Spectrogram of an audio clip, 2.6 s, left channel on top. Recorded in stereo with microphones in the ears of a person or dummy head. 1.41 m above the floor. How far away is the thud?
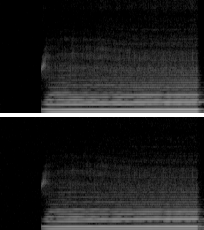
I don't hear a thud.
